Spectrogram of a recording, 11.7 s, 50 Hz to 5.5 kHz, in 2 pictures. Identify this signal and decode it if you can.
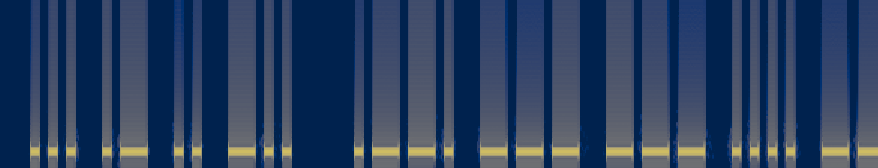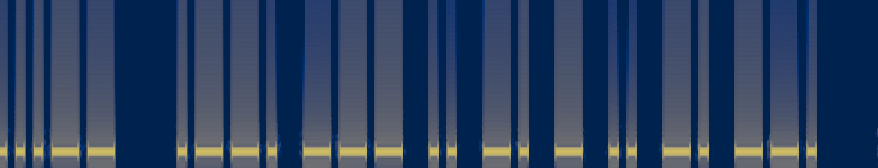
Morse code, heard as a keyed tone, about 20 wpm, 600 Hz. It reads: SAID POOH, POINTING
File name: cw-books / winnie-the-pooh / winnie-20wpm-page-0099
